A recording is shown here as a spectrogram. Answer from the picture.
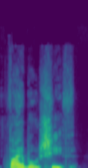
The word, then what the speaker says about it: Mephibosheth: Muff, muff, Mephibosheth.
